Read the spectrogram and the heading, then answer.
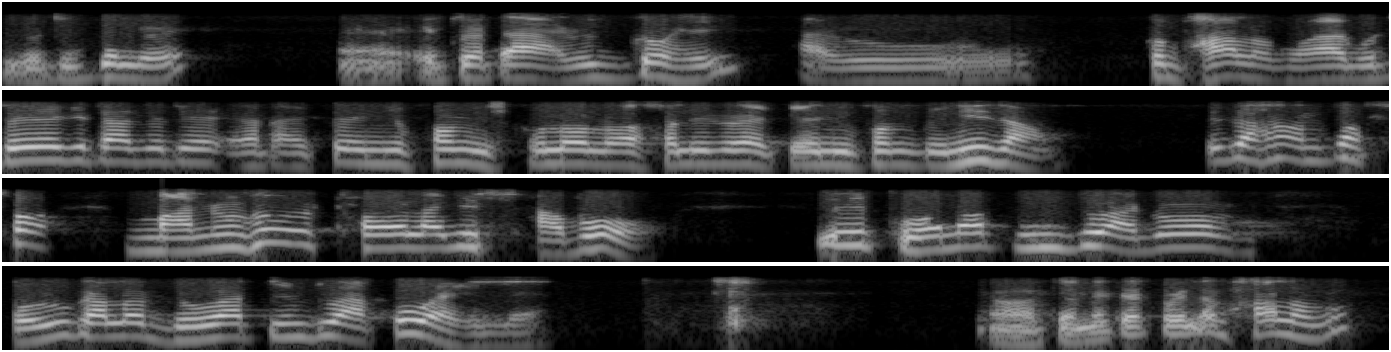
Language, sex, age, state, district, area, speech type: Assamese, male, 30-45, Assam, Lakhimpur, urban, conversation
